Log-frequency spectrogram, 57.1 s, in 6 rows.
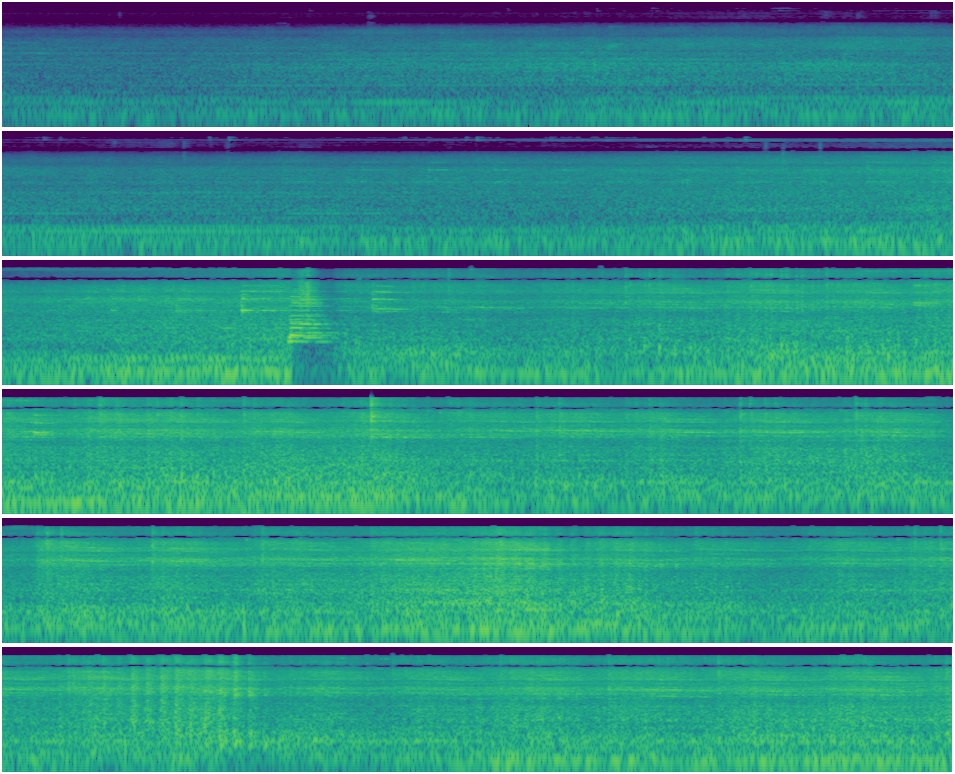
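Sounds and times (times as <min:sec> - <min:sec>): train horn blast: 0:21.8 - 0:22.6.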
